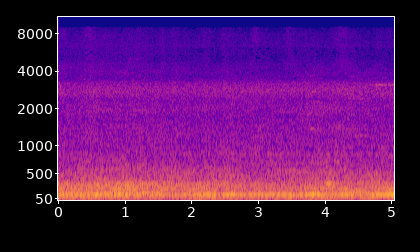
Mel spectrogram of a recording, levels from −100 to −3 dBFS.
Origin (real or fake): real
